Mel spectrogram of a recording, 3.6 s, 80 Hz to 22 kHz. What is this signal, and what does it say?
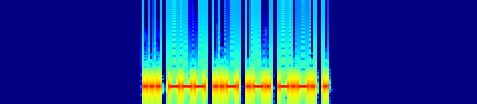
Morse code, heard as a keyed tone, about 50 wpm, 700 Hz. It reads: SOURCE
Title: Top 501-750 Words 50wpm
